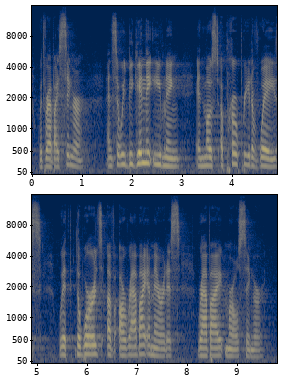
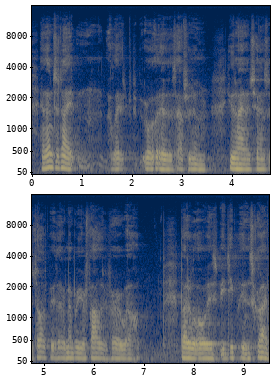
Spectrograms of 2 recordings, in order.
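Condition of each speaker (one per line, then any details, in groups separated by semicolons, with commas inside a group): No condition
Parkinson's disease; loss of body control predicted, still exercising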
